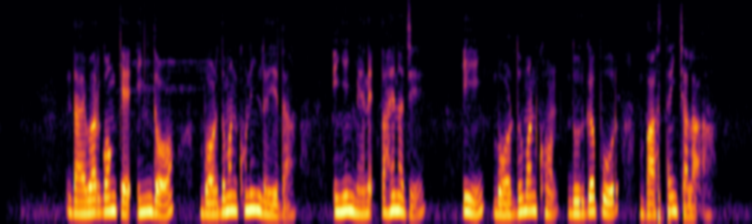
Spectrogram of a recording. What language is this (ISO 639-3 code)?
sat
